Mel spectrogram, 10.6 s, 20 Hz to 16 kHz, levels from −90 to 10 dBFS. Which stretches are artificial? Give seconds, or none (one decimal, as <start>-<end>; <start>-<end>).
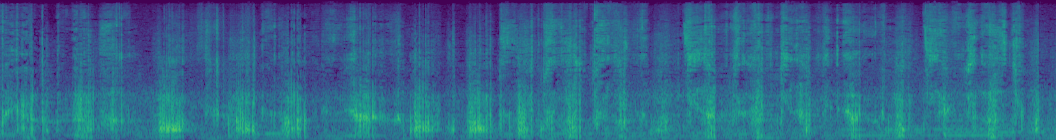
1.9-2.6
